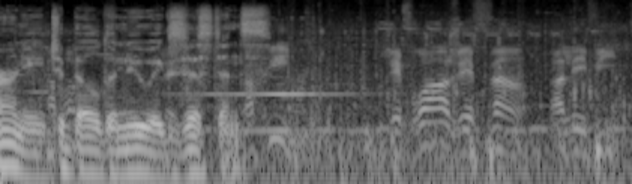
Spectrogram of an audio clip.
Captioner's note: speaking French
